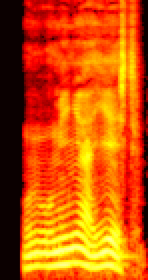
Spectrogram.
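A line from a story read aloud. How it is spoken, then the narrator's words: Hoarse rasp. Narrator (Russian): прохрипел я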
